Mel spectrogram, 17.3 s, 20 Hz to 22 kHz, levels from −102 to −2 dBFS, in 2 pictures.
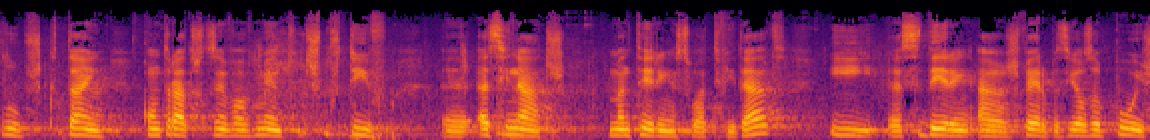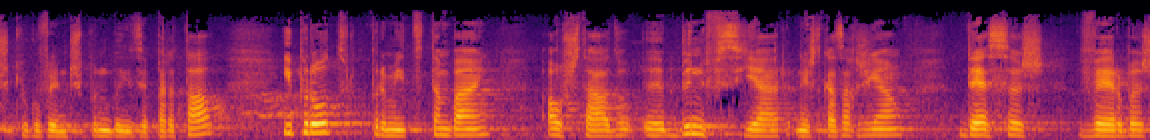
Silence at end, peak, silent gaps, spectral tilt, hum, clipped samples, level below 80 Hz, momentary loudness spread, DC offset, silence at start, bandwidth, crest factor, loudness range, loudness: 0 s; -4 dBFS; none; -4 dB/octave; none; under 0.1%; -64 dBFS; 12 LU; under 0.1%; 0 s; 15.5 kHz; 20 dB; 2 LU; -23 LUFS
